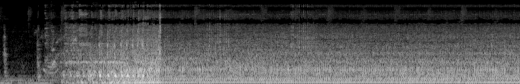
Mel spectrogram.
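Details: Craftsman self-propelled mower with a 7 HP Briggs & Stratton engine, bought used, a little smoky and shaky with a loose top cover: starts and runs steadily with a rattly tapping underneath. Engine knock, cause not yet pinned down.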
